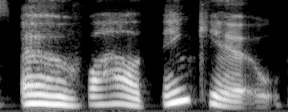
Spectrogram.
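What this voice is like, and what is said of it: Poor British accent imitation. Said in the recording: “I fucking suck at a British accent. But he was British”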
